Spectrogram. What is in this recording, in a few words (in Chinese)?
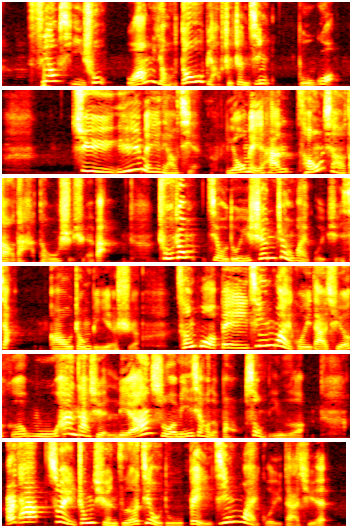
诙谐播报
